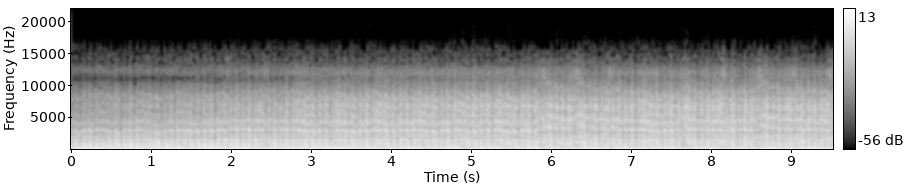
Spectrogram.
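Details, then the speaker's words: Drift car engine (compression test low on cylinders 3 and 4) cranking: uneven, stumbling sputter that never catches into steady idle; only the low-compression cylinders 3 and 4 appear to be firing. Cause suspected, not confirmed. "all right so the weirdest stuff's going on so you could hear it sputter a bit there so this was the cylinder that read low on the compression and so was this one"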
